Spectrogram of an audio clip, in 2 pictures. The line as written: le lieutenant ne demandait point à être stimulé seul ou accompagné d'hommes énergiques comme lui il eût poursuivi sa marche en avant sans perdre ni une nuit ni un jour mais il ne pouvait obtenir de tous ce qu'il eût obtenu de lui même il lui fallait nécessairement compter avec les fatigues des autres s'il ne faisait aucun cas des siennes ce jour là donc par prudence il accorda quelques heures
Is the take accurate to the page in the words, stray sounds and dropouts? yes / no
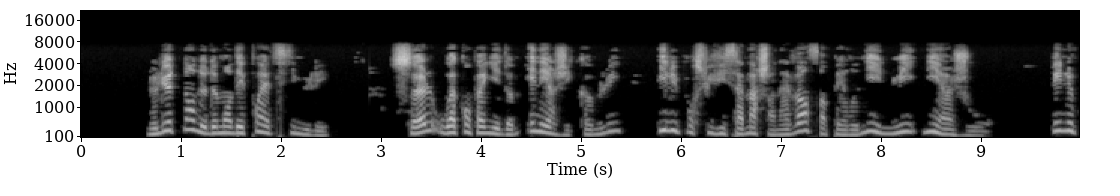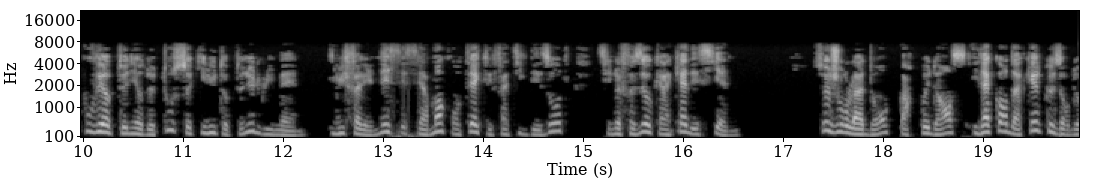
no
